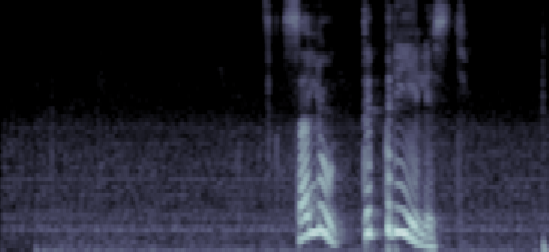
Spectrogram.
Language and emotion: Russian, positive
